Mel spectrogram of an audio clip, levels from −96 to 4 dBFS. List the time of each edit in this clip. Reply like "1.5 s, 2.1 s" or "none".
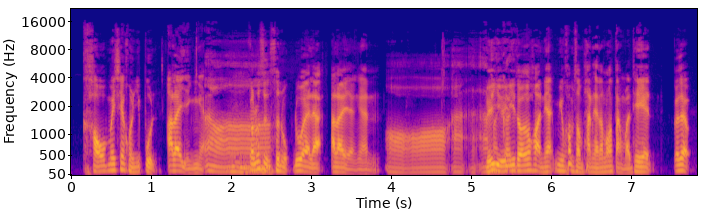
1.1 s, 3.2 s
